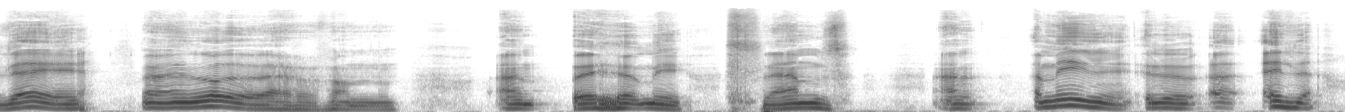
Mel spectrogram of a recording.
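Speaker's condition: Motor neuron disease; bulbar motor neuron disease, affecting throat and neck, about a year since onset, may later affect hands and legs; losing voice, ragged voice, sometimes hard to understand, speaking takes effort, hears own voice differently, swallowing affected

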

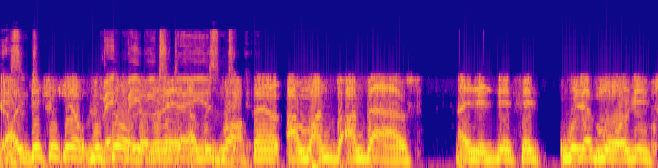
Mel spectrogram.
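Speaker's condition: Stroke; stroke last Saturday, in CUH hospital, one-sided paralysis unclear, only ten steps walked; voice not clear, per host

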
